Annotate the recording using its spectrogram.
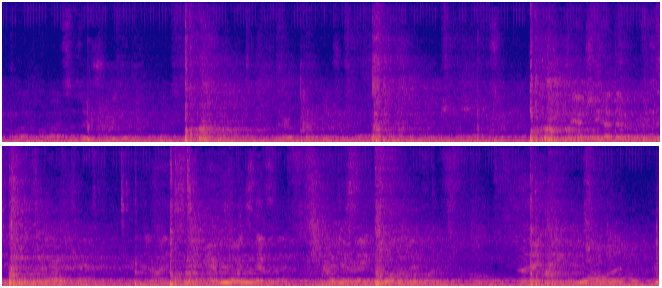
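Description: Indistinct talking from a distance, echoing in a large indoor tennis hall, with about six sharp knocks spread through.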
